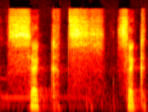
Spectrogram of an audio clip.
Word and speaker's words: sects: Sorry to interrupt and to correct, but pronounce sects, because if you say it too short, sounds like something else, different.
